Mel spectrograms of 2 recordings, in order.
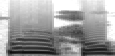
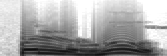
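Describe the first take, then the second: First: The second word starts with an f sound. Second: The second word starts with an h sound. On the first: The speaker calls it wrong. "ভুলটি হলো আমরা কুল ফু পড়ি" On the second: The speaker calls it right. "আসলে কুল ফু শব্দটা না, কুল হু"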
